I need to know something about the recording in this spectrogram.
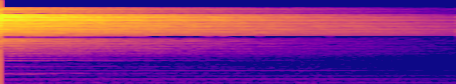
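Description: Synthesized logo-intro sting: a high, ringing chord that fades away steadily after a rising sweep reaches its peak.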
